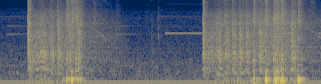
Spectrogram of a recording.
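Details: Audi with rebuilt backup engine, first start after swap: starter cranks, engine catches twice, revving about a second each before dropping off; runs only briefly.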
